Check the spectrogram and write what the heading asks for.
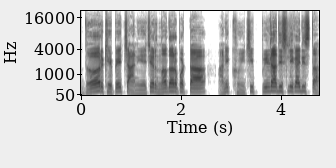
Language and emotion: Goan Konkani, disgusted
